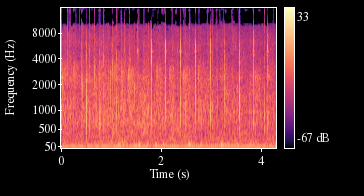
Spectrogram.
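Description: Scattered audience applause: several people clapping unevenly, with the individual claps standing out.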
